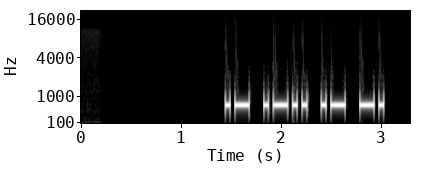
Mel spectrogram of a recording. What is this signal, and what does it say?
Morse code, heard as a keyed tone, about 25 wpm, 700 Hz. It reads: ALAN
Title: USA Common Names - Max 4 Letters - 25wpm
